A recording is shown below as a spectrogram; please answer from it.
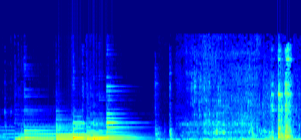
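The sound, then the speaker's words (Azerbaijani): Running water and splashing as dishes are washed in a kitchen where a student meal of pasta topped with meat is cooking; a few ringing tonal notes open, then steady water noise fills the rest. “Mətbəxtə xörək pişir. Əsl tələbə yeməyi, makaron üstündə də ət. Qab-qaşıq növbə ilə yuyulur”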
